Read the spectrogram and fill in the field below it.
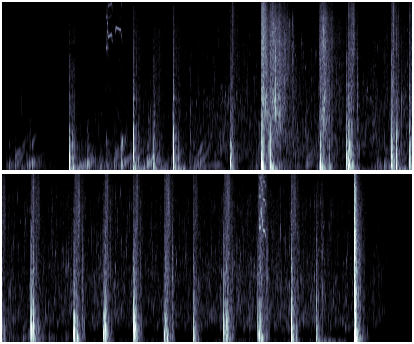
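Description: Footsteps tap on stone at a steady pace.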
